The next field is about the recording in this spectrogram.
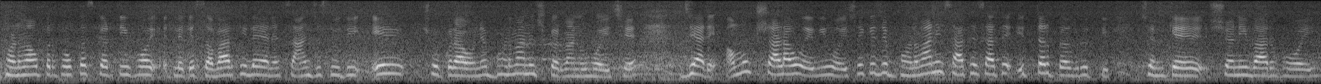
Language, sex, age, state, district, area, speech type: Gujarati, female, 18-30, Gujarat, Junagadh, urban, spontaneous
